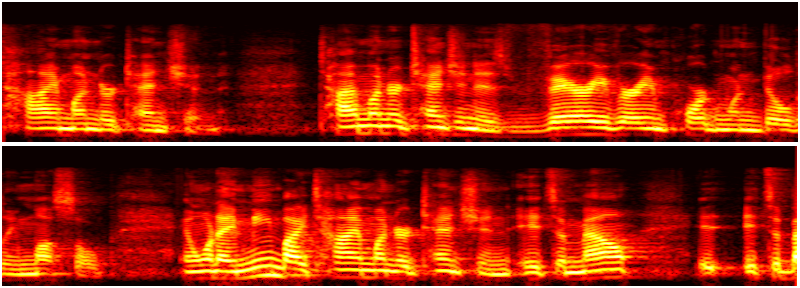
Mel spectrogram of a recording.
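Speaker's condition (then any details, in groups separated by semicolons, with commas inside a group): No condition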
